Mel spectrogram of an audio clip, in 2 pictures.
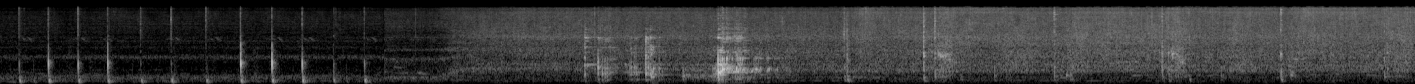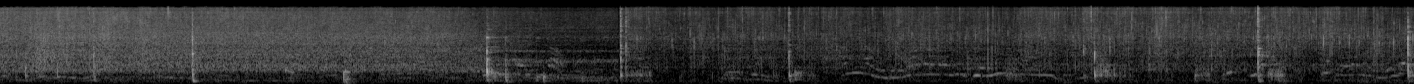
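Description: Regular sharp clicks, about three a second, from a stone mortar, then about four seconds in a loud frying sizzle sets in as pork curry cooks in a steel karahi over a wood fire, with ladle scrapes and knocks as it is stirred. About twenty seconds in the sizzle drops to a quieter hiss.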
